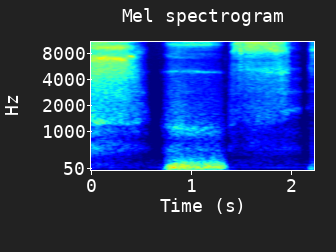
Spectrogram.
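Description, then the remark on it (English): Three breathy, hissing breaths, the middle one deeper and louder, a person imitating breathing in nitrous oxide through a gas mouthpiece as pain relief, with no talking. “And especially if you're someone that's using the gas, so the nitrous oxide or the happy gas, as a form of pain relief, because you're sort of breathing”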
